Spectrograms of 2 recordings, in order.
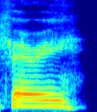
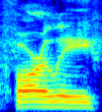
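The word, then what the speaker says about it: Fairey: right right it's not it's it sounds like sounds like the goes across the yeah yeah people always want to say Farley faray I'm like no no it's just like too just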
